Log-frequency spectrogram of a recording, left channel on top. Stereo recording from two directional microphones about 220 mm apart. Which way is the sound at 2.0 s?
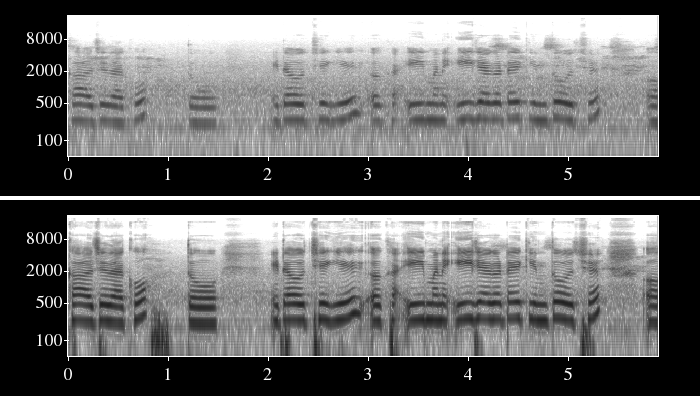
50° right (ahead or behind).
